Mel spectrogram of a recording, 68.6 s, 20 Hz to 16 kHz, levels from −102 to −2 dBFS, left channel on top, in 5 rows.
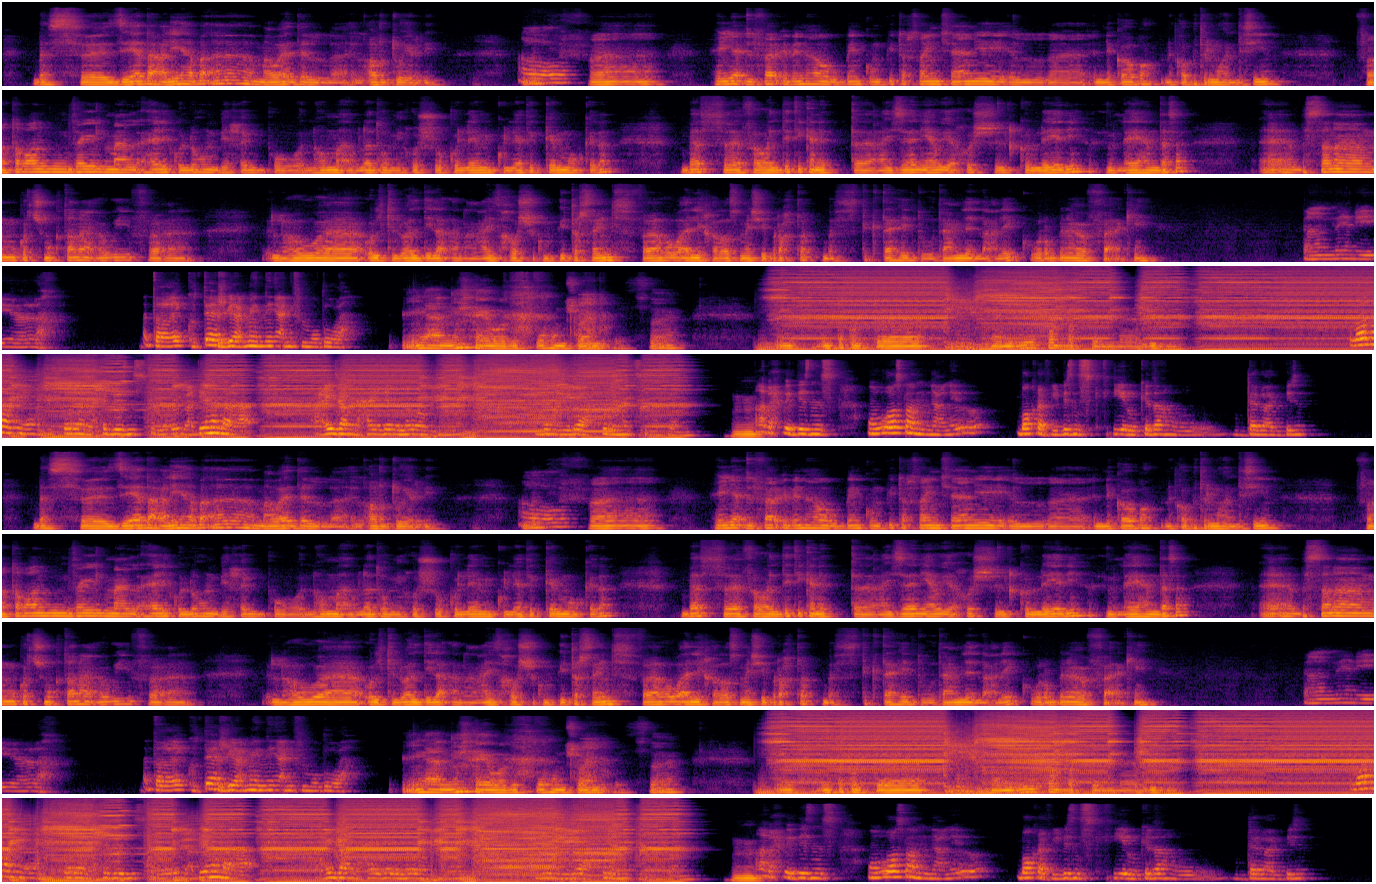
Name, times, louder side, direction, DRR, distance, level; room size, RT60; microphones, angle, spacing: voice 1, 0.3-4.3 5.2-5.4 5.9-6.6 7.1-12.8 13.6-25.6 26.3-29.3 30.1-38.9 45.2-47.4 47.6-47.9 48.9-50.5 51.0-53.0 62.2-62.5, right 1 dB, ahead, -1 dB, 0.3 m, -31 dB
voice 2, 5.2-5.7 40.5-41.7 42.6-44.6 46.3-46.5 46.9-47.1 54.6-57.4 58.0-59.4 60.2-61.8 62.4-63.2 63.5-64.7 65.0-67.9, left 3 dB, 65° left, 4 dB, 0.4 m, -32 dB
sound 1, 48.7-61.7, right 4 dB, 85° right, 0.5 m, -30 dB
2.3 x 2.1 x 2.7 m, 0.35 s
head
